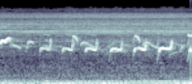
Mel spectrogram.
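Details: Chinese hwamei, a caged bird, in 'ngũ trường' style song: a continuous run of bright, looping whistled phrases that rise and fall, delivered quickly over steady background hum.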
